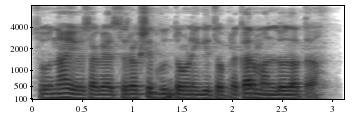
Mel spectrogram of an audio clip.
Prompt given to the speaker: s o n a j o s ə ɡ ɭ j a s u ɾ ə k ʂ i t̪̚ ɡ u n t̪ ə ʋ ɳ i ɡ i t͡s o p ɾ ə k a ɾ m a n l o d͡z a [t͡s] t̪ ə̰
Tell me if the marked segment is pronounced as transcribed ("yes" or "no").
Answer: no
